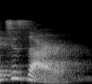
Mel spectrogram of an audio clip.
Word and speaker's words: czar: o termo que usar gente pronuncia tzar tá foi para foi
